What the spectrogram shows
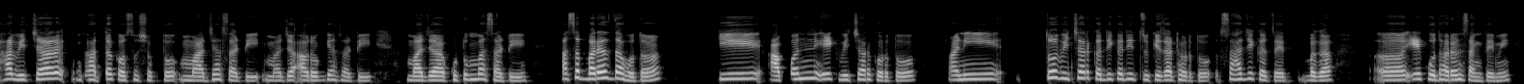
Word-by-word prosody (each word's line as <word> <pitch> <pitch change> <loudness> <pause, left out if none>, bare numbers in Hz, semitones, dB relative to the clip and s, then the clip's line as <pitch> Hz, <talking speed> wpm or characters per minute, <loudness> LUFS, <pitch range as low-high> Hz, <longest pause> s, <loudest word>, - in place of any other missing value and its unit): हा 245 +1 +3
विचार 240 +5 +4 0.3
घातक 220 +1 0
असू 200 +2 -1
शकतो 190 0 -4
माझ्यासाठी, 185 -1 -1
माझ्या 190 0 -3
आरोग्यासाठी, 190 -3 -3 0.4
माझ्या 195 0 +3
कुटुंबासाठी. 210 -6 -1 0.4
असं 250 +2 +2
बऱ्याचदा 280 +2 +6
होतं, 185 -1 +1 0.6
की 255 +1 +2
आपण 250 +8 +2
एक 245 -1 +1
विचार 220 +2 0
करतो 185 0 -1 0.3
आणि 240 +3 +1 0.5
तो 310 +1 +6
विचार 285 +1 +1
कधी-कधी 245 +1 0
चुकीचा 205 -1 +1
ठरतो, 175 -3 -3 0.2
साहजिकच 240 -6 -1
आहे. 175 - 0 0.2
बघा, 195 0 +2 0.4
अ, - - -5 0.2
एक 250 -1 +3
उदाहरण 215 0 +3
सांगते 175 -1 -2
मी, 180 +5 -5
215 Hz, 125 wpm, -22 LUFS, 190-245 Hz, 0.6 s, बऱ्याचदा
